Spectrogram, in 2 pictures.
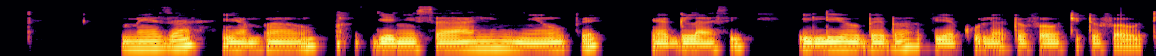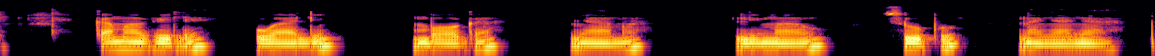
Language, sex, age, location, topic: Swahili, male, 18-24, Mombasa, agriculture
